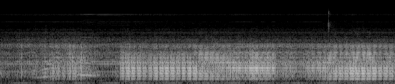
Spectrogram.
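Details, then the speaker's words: 1947 Chevrolet car radio running on 6 volts drawing about 5 amps, B+ around 175 V: rough buzzing hash under the audio pulsing three or four times a second; worn vibrator in the power supply. "that sounds like vibrator"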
